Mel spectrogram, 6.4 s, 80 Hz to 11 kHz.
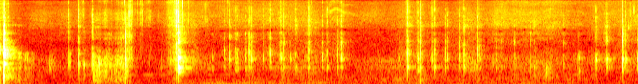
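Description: Bare fingertips tap a hollow, round blue Nivea metal tin held in the hand. The taps are light and irregular, with a sharp, tinny ring around 1.3 kHz and bright clicks that die away almost at once. Stronger knocks come at the start and just before the two-second mark.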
